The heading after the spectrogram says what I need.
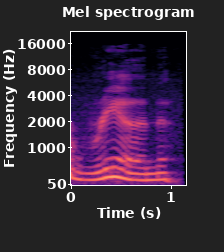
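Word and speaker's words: wren: they're called rinse and you spell it WR e in Ren and they're all over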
